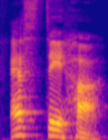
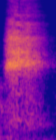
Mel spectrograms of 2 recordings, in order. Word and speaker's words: sch: roofmart Iya sekarang ya sch sch bacanya Gimana Hayo kan sch cecak Masa Gitu Mungkin pacarnya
